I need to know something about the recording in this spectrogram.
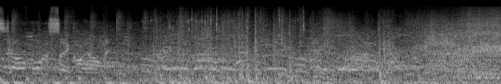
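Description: A crowd of men shout in a scuffle.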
